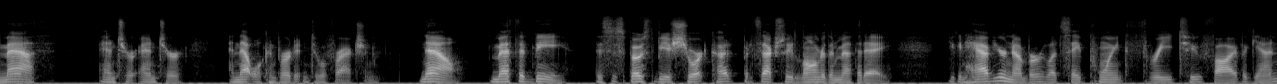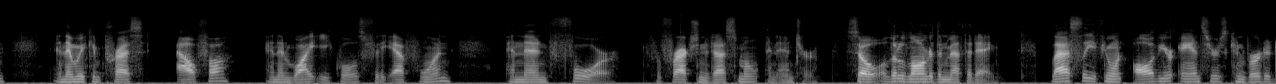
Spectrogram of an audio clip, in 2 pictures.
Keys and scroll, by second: 1.1 Return, 1.5 Return, 11.0 ., 11.3 3, 11.9 2, 12.3 5, 18.4 4, 20.3 Return.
